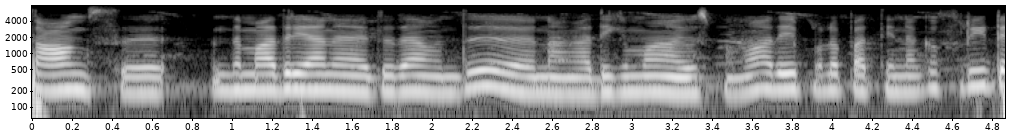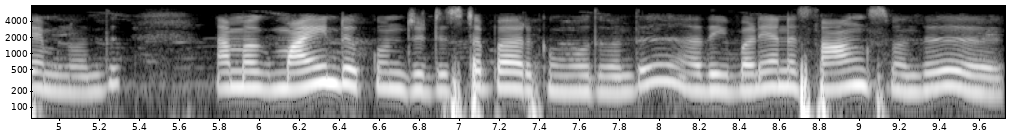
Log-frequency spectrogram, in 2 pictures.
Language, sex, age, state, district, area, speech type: Tamil, female, 30-45, Tamil Nadu, Viluppuram, urban, spontaneous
